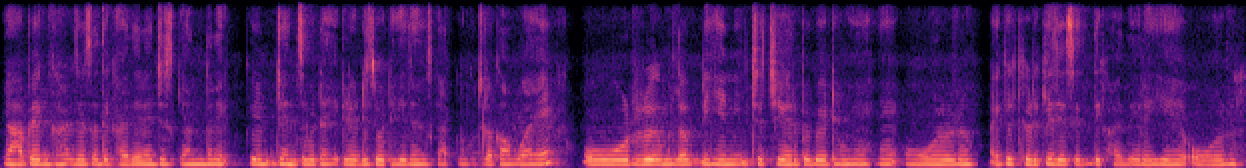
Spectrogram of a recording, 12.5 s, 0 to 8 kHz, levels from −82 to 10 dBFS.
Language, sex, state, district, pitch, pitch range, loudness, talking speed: Hindi, female, Rajasthan, Nagaur, 220 Hz, 215-225 Hz, -16 LUFS, 220 wpm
